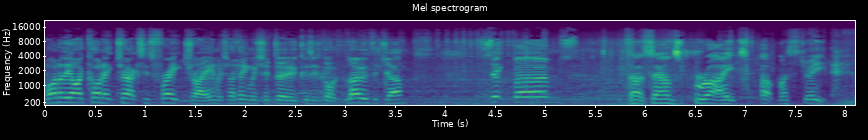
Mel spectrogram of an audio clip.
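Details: Adult male speaker; normal voice.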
